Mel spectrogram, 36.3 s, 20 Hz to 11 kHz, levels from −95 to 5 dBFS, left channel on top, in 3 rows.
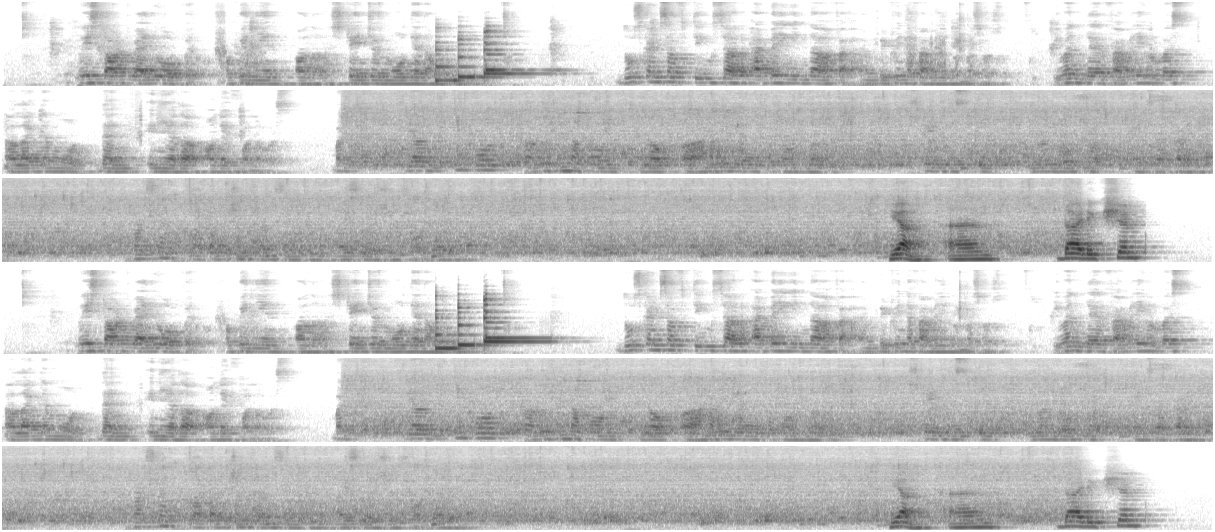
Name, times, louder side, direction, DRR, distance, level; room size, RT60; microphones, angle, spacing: voice 1, 0.7-2.0 2.2-4.7 5.0-5.1 6.1-9.9 10.5-11.8 12.1-15.0 15.4-15.6 16.1-20.4 21.2-22.1 22.4-24.3 24.6-24.7 25.4-28.9, equal, 5° right, 2.4 m, -43 dB
Ringtone, 4.3-5.5, right 5 dB, 85° right, 0.9 m, -29 dB
sound 1, 15.5-35.0, left 1 dB, 20° left, 1.7 m, -44 dB
voice 2, 33.1-34.2 34.8-35.7, left 8 dB, 85° left, 0.3 m, -26 dB
14.5 x 8.0 x 2.8 m
head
